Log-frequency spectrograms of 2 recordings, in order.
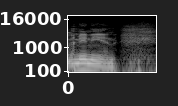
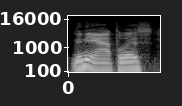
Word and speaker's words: Minneapolis: Okay. Not minion. Minneapolis.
